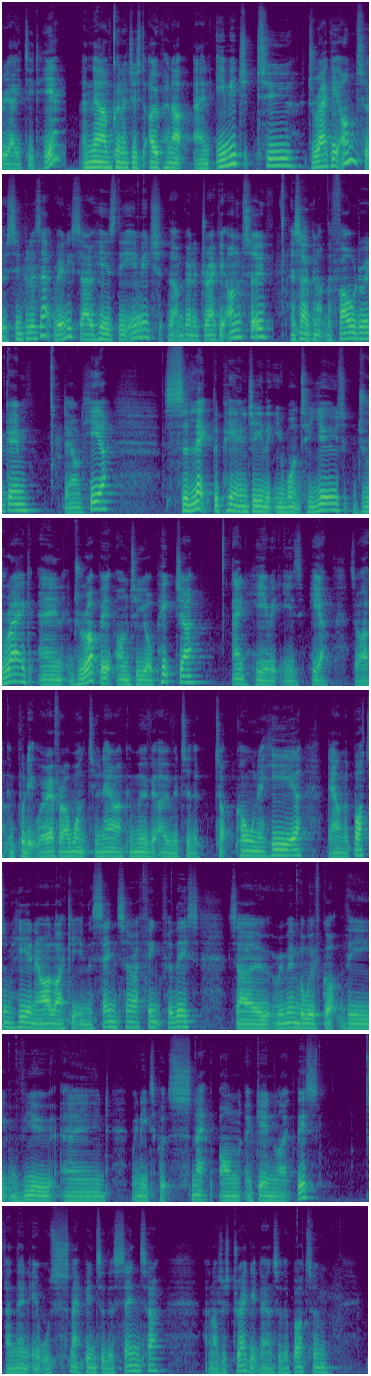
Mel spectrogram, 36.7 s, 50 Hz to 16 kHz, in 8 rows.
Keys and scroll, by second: 6.2 space, 14.6 space.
